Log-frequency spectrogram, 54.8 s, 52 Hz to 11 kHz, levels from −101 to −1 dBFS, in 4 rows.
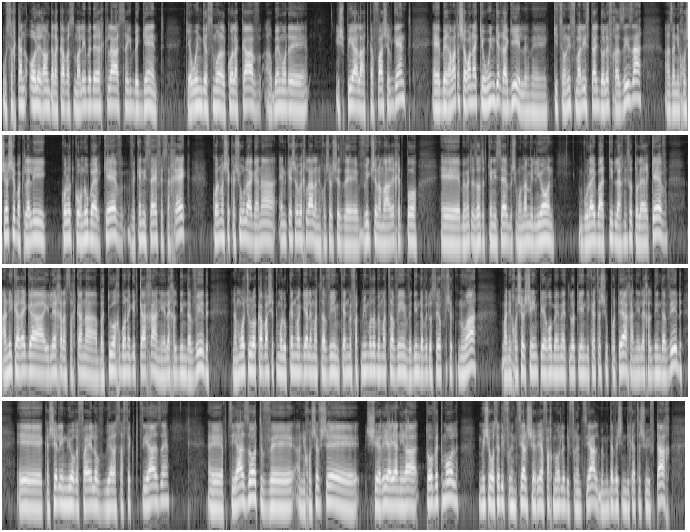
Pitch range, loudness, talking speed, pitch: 135-155 Hz, -17 LUFS, 160 wpm, 145 Hz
